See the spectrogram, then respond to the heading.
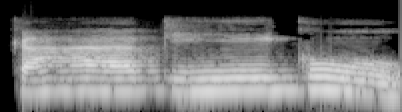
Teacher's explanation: lidah bagian pangkal bagian yang paling belakang itu bertemu dengan atau bersentuhan dengan langit-langit yang lunak di belakang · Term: huruf Kaf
